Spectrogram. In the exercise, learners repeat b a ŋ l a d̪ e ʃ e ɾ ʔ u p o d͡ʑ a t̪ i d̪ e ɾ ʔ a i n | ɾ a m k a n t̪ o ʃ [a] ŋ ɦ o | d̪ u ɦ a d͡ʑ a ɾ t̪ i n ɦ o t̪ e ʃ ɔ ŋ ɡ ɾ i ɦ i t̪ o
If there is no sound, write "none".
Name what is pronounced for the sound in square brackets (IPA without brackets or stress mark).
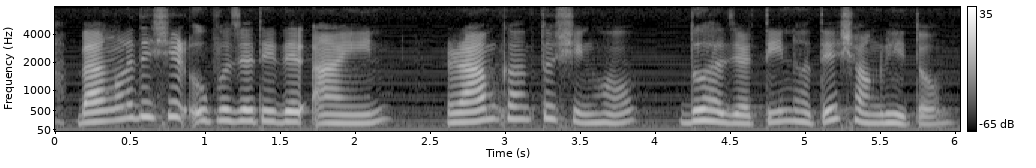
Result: i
